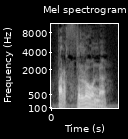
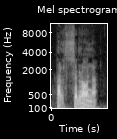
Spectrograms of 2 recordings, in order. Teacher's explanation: the C in front of an E or I is pronounced like a TH in English · Shown in: first take · Term: Castilian Spanish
